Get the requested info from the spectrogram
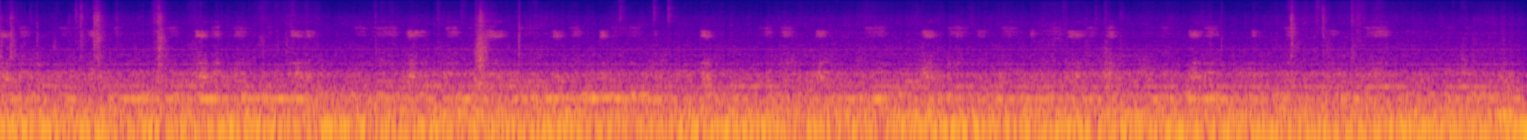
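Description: Freight train running, heard from the locomotive cab: a steady low rumble with scattered sharp clicks from the track.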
